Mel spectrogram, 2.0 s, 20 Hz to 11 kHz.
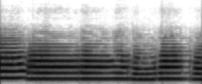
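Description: Bach 42T large-bore tenor trombone playing a slow jazz ballad melody solo: a held note, a few short notes, then a long, lower note held.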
